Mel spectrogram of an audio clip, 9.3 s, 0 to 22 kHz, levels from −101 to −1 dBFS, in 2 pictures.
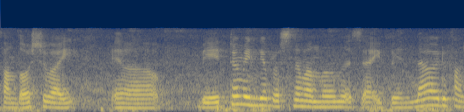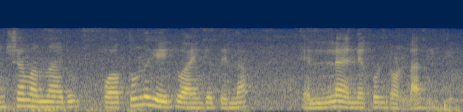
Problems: constant background noise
